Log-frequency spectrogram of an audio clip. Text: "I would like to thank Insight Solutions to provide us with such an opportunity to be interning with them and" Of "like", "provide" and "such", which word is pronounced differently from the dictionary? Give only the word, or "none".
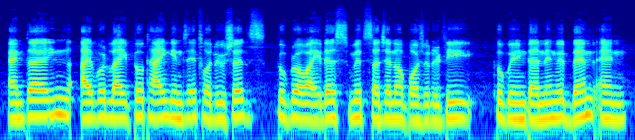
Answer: none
